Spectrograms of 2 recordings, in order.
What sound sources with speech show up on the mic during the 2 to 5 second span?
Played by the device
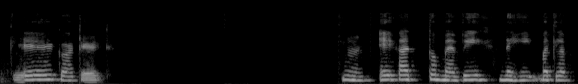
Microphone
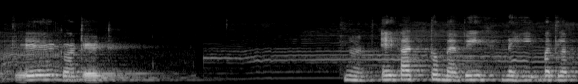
echo only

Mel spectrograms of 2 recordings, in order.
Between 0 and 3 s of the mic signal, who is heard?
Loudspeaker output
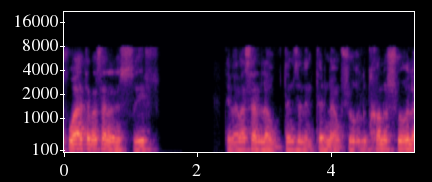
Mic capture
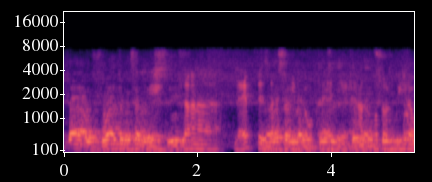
both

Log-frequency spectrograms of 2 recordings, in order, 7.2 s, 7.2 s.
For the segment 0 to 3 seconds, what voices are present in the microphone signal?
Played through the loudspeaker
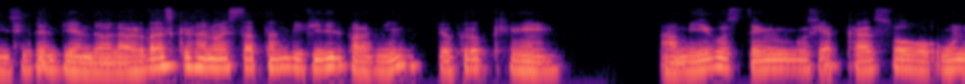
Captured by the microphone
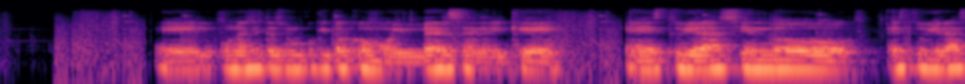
user only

